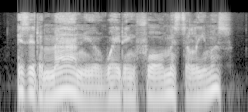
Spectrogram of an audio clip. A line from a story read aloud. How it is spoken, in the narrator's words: asked the American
